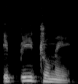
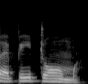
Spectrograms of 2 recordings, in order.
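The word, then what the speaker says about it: epitome: एपिटोमी। एपिटोमी। अब यहाँ पर देखें, हम पढ़ रहे थे इसको एपिटोम, ठीक है, पर यहाँ पर इसको पढ़ा जाएगा एपिटोमी। और ग्रीक तकरीबन जो वर्ड्स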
